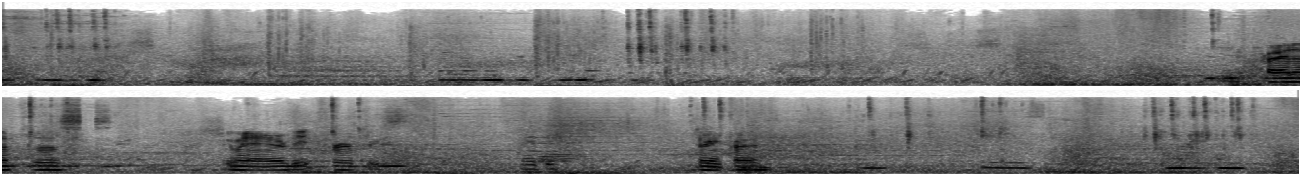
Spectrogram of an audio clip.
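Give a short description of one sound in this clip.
Magic spells crackle and chime in a fight.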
